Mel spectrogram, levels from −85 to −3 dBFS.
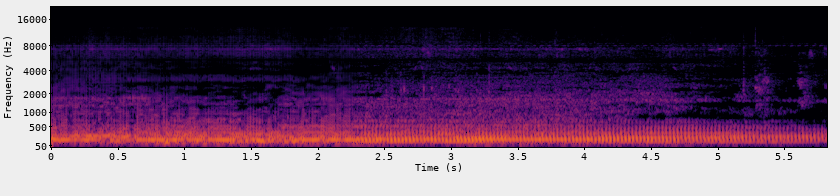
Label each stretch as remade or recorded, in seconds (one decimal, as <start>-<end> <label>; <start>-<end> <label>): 0.0-2.3 remade; 2.3-5.8 recorded

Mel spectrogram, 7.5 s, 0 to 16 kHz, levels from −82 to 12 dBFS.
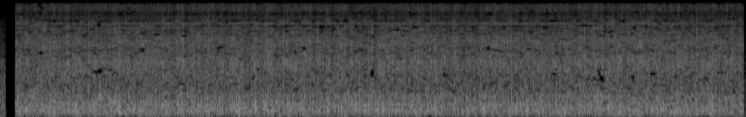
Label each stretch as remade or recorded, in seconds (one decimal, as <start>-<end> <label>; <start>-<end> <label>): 0.0-7.5 recorded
